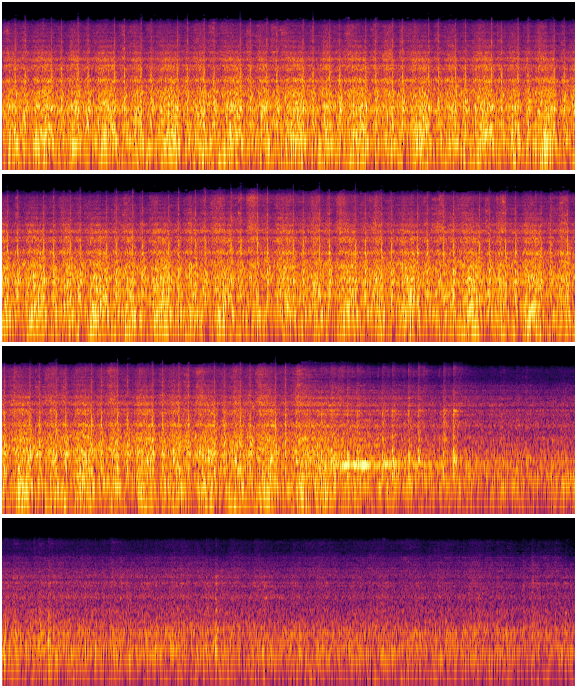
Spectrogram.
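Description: Freight train's wagons passing fast at close range, the wheels clattering steadily. About two-thirds of the way through the last wagon goes by and the sound drops sharply, then fades as the train moves away.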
